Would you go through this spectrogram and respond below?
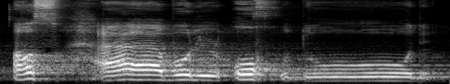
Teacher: صاد کو پور پڑھتے ہیں اور خا کو حلق سے ادا کر رہے ہیں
